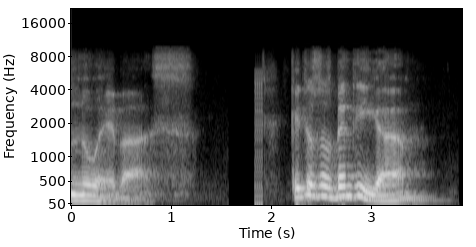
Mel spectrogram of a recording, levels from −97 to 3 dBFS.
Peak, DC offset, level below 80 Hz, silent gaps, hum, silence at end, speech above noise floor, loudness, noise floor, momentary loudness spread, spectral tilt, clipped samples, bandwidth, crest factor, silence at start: -4 dBFS; under 0.1%; -54 dBFS; none; none; 0.35 s; 52 dB; -20 LUFS; -71 dBFS; 20 LU; -7 dB/octave; under 0.1%; 9.2 kHz; 18 dB; 0 s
